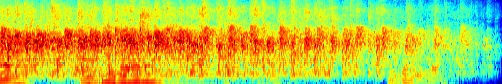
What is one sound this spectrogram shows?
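A crowd applauds in a room, then the clapping fades away.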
